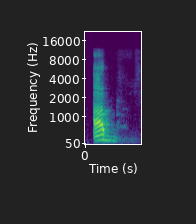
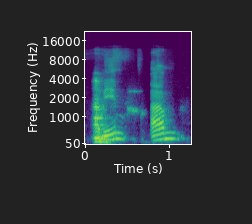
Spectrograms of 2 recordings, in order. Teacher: Persis mirip banget huruf ba dan huruf mim tersebut. Ab tertutup, am juga tertutup.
